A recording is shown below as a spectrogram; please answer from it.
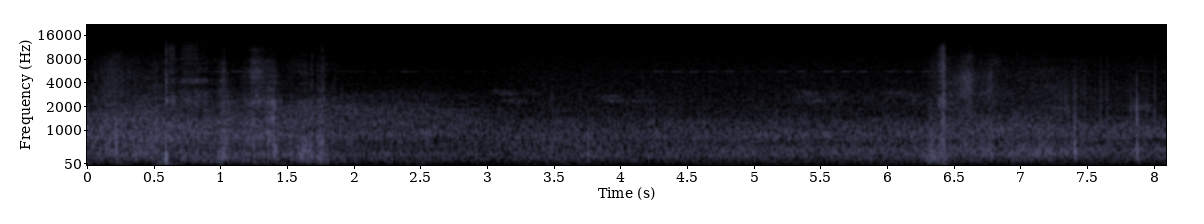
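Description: Quiet outdoor ambience with a few short crunching footsteps on loose broken rock: several in the first two seconds and a louder one about six and a half seconds in.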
